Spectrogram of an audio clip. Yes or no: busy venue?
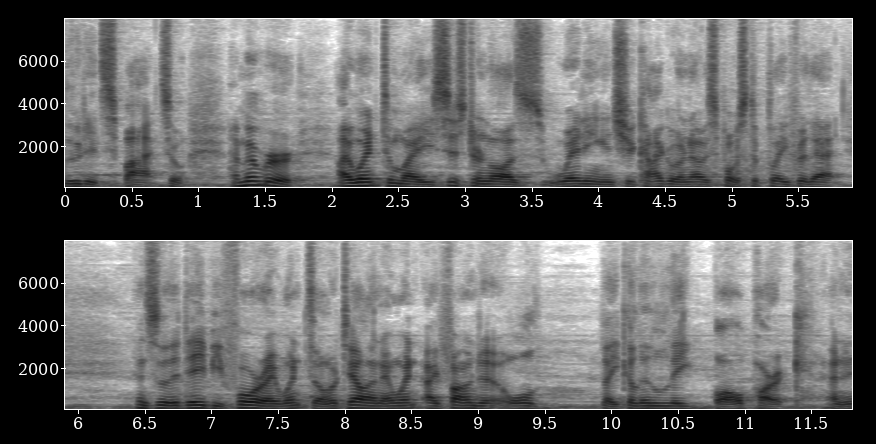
yes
